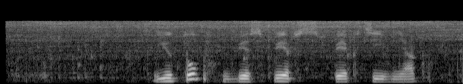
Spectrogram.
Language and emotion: Russian, neutral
